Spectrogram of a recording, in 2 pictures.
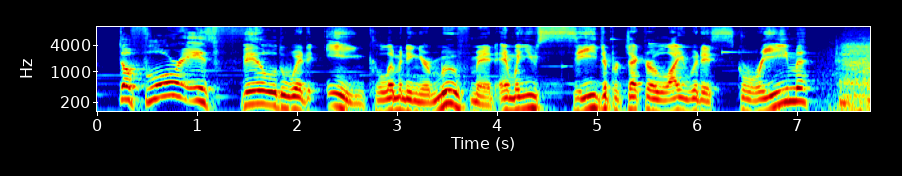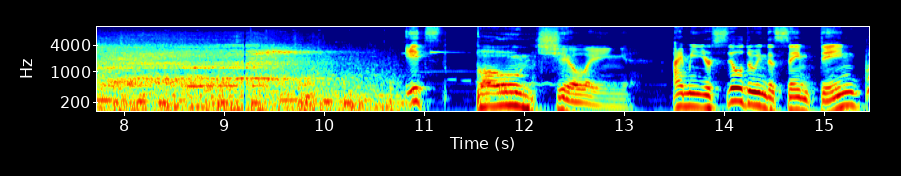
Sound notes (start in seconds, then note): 7.4 projectionist scream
